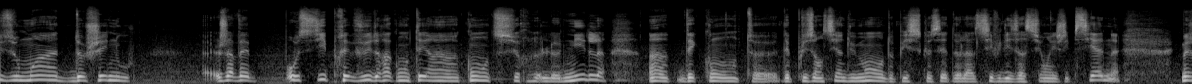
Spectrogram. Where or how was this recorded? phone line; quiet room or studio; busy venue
busy venue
